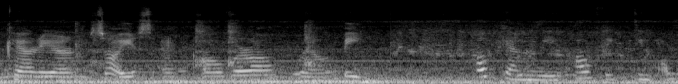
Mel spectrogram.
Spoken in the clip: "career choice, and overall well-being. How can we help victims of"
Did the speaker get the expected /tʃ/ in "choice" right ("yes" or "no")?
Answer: no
